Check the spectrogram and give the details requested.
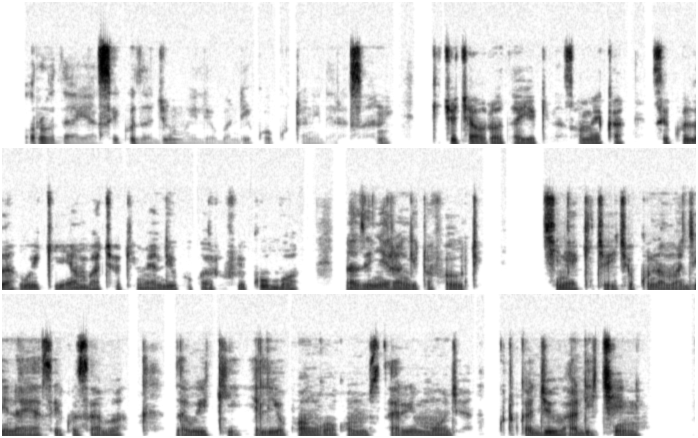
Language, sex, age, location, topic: Swahili, male, 25-35, Kisumu, education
